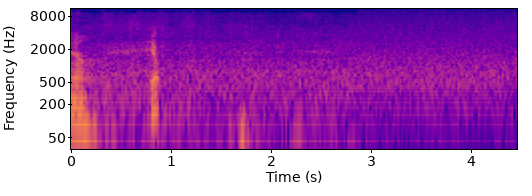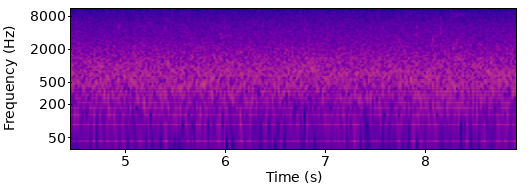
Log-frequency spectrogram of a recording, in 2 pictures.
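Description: A stream rushes steadily in the distance.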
